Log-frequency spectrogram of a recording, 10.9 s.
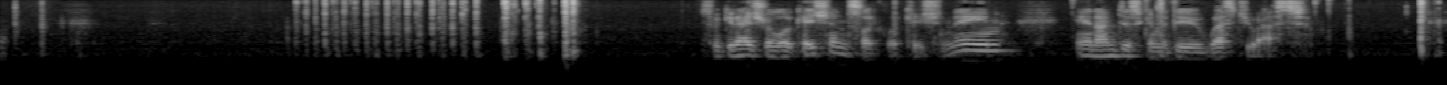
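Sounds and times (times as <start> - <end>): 
rapid typing on a computer keyboard: 2.2 - 4.4, 9.8 - 10.8
speech: 5.4 - 9.9.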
